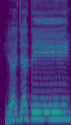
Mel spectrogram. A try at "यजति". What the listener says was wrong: ఇక్కడ కూడా మనం యజతి చెప్పినప్పుడు తీకి మనం దీర్ఘం పెట్టకుండా యజతి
